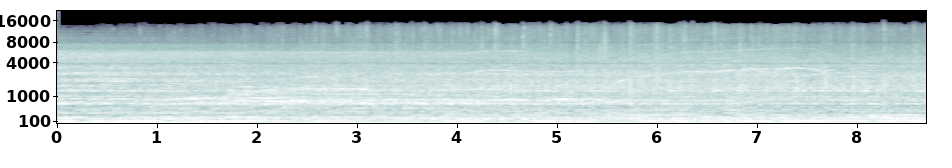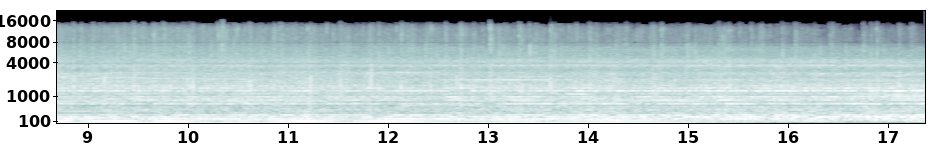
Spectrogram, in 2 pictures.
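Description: Live progressive metal band playing a slow passage of held, ringing chords over a steady low drone with a slow pulse. The lowest notes drop out near the end.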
